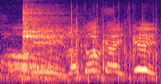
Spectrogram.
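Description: Several voices shouting and calling out over one another, starting about a quarter of a second in.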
